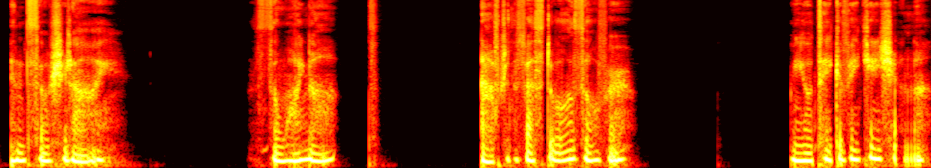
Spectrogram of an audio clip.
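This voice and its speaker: A gentle demon queen, acted by a woman, speaks in a mellow, heavily husky voice at a slow, deliberate pace. She is soft and reassuring, in the intimate manner of an ASMR roleplay. The sound is close and dry. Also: low voice, no echo, full character voice. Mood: calm, encouraging. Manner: slow, tender, soothing, with deliberate pauses. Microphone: close mic, dry.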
